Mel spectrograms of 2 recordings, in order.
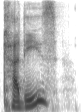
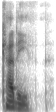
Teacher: that Z as a th sound, which you hear in Castilian Spain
